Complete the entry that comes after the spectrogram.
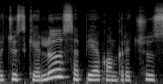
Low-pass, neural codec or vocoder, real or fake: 19.8 kHz; none; real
